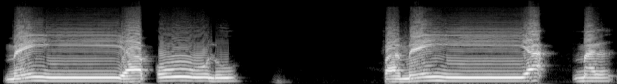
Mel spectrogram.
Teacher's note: Jadi masuk dengan mendengung ya, ditahan ya. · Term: idgham bi gunnah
